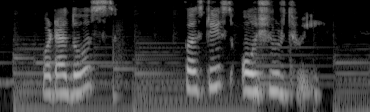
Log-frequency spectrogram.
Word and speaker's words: aujourd'hui: First is aujourd'hui. How do we pronounce it?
